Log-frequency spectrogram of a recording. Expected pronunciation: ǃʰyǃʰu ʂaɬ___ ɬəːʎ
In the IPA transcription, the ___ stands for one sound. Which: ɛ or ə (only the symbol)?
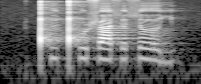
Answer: ə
